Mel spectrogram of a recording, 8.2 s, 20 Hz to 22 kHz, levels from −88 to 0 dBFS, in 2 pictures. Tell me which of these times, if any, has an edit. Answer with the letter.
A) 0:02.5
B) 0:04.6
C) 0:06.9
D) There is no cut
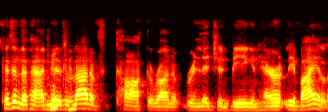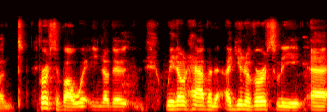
B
